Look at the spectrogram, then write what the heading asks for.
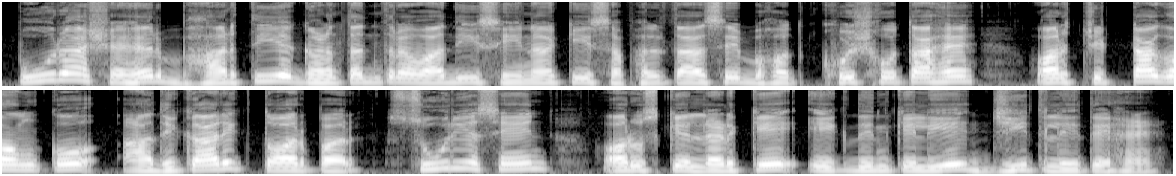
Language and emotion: Hindi, neutral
